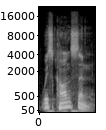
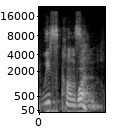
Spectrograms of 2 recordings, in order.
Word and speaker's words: Wisconsin: states and cities and – Wisconsin. – Wisconsin.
